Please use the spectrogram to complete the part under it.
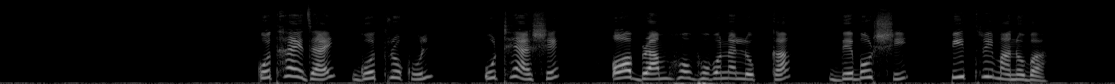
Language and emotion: Bengali, neutral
